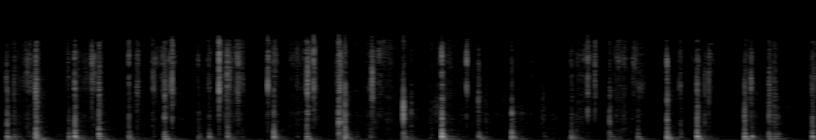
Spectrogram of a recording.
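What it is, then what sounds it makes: Plastic gallon water bottle. Fingertips and nails tap and drum on the side of a large, ridged, clear plastic one-gallon water bottle that is full of water and capped. A quick, uneven run of short, hollow plastic taps with a mid-pitched knock and a little bright click, each dying away almost instantly, with a few louder accents.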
